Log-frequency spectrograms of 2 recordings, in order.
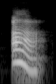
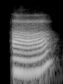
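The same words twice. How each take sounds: First: The pitch falls sharply from high. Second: The pitch rises from mid to high.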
